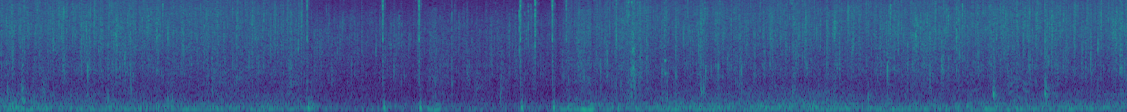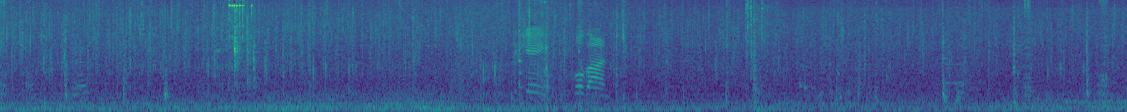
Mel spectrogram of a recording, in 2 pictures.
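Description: Footsteps crunch on dry, gravelly ground.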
